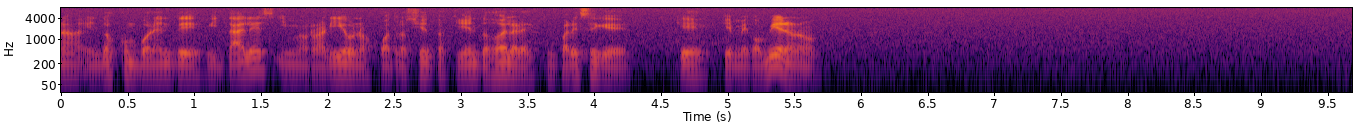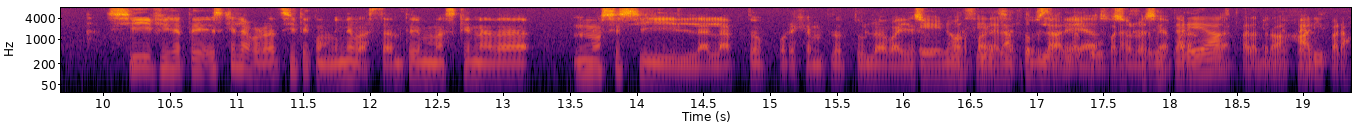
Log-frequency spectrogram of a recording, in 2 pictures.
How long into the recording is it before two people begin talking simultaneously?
16.1 s

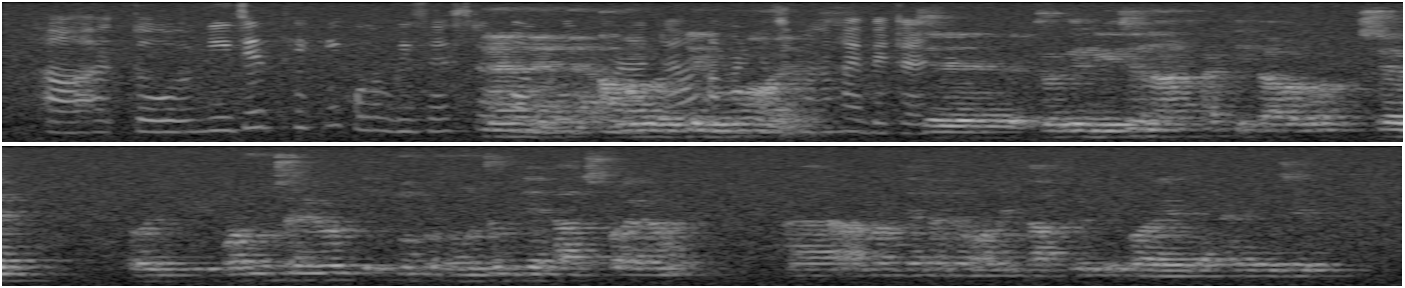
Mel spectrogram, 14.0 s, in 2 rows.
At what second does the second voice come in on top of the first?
2.4 s

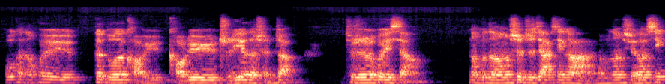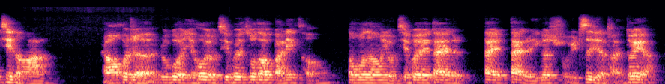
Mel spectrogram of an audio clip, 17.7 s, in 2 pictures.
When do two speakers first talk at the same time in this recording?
none

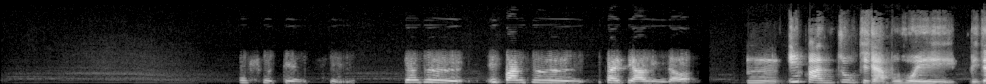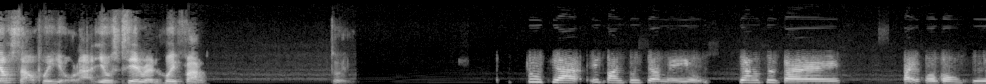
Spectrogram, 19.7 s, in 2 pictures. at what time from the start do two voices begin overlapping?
none

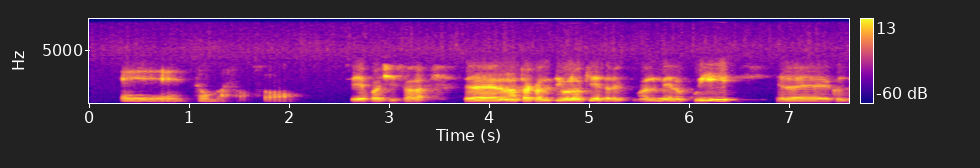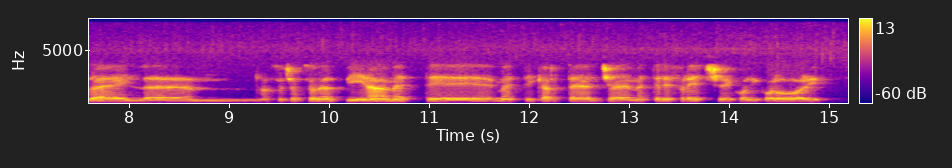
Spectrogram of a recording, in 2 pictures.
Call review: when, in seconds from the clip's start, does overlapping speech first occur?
none

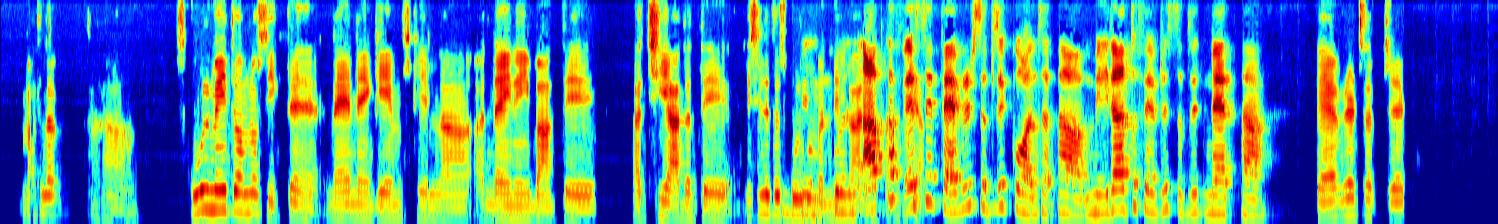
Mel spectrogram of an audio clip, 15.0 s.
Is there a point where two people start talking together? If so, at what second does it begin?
8.0 s

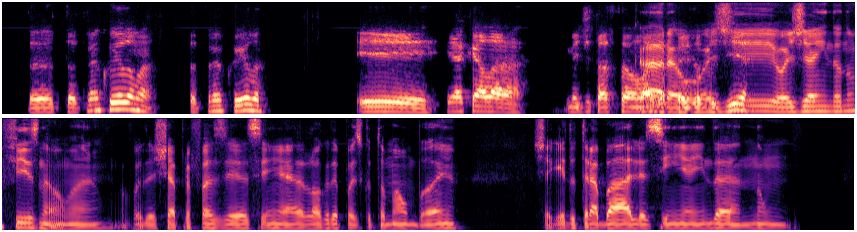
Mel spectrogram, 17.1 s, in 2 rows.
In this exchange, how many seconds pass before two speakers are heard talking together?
6.3 s

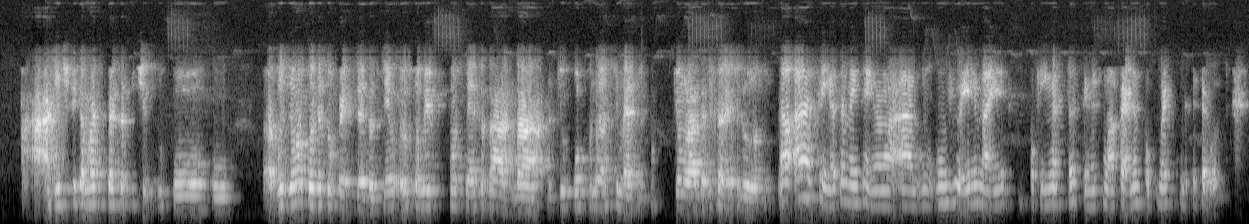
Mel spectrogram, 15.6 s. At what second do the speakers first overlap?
none

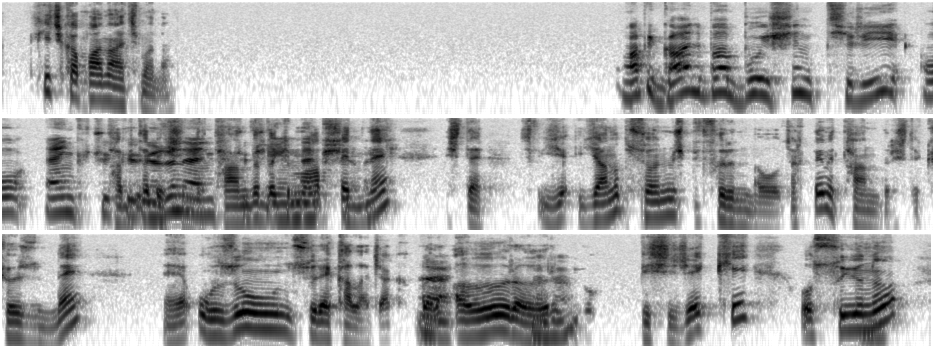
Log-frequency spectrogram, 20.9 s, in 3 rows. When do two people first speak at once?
7.8 s

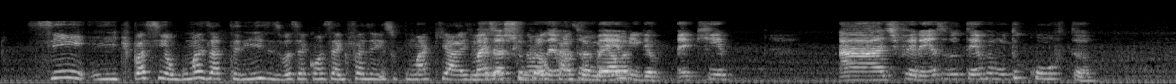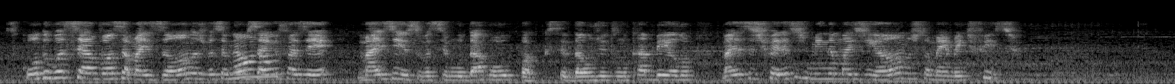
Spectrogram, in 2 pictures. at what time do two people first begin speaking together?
4.7 s

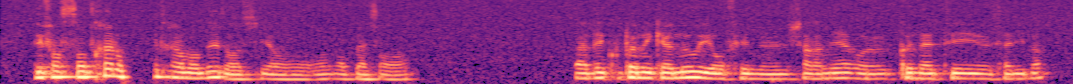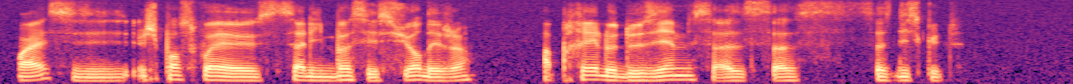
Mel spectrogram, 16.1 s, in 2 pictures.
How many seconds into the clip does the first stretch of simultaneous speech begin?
none

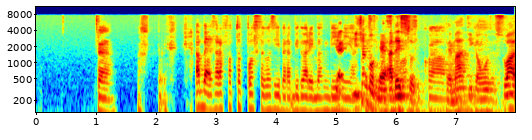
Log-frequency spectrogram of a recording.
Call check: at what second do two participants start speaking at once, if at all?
5.0 s

